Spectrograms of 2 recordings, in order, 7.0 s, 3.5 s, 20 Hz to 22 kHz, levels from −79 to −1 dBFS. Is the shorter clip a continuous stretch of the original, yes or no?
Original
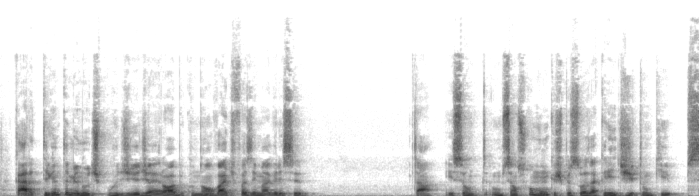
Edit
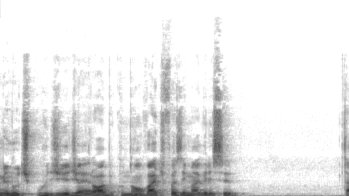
yes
